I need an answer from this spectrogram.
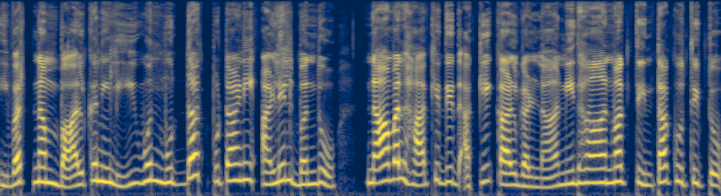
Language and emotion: Kannada, happy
